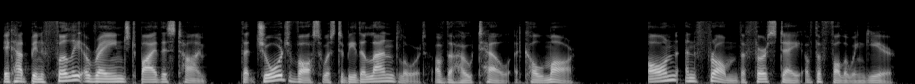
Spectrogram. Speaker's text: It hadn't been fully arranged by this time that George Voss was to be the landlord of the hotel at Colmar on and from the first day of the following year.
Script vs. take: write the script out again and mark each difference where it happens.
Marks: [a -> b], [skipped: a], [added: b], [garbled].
It [hadn't -> had] been fully arranged by this time that George Voss was to be the landlord of the hotel at Colmar on and from the first day of the following year.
